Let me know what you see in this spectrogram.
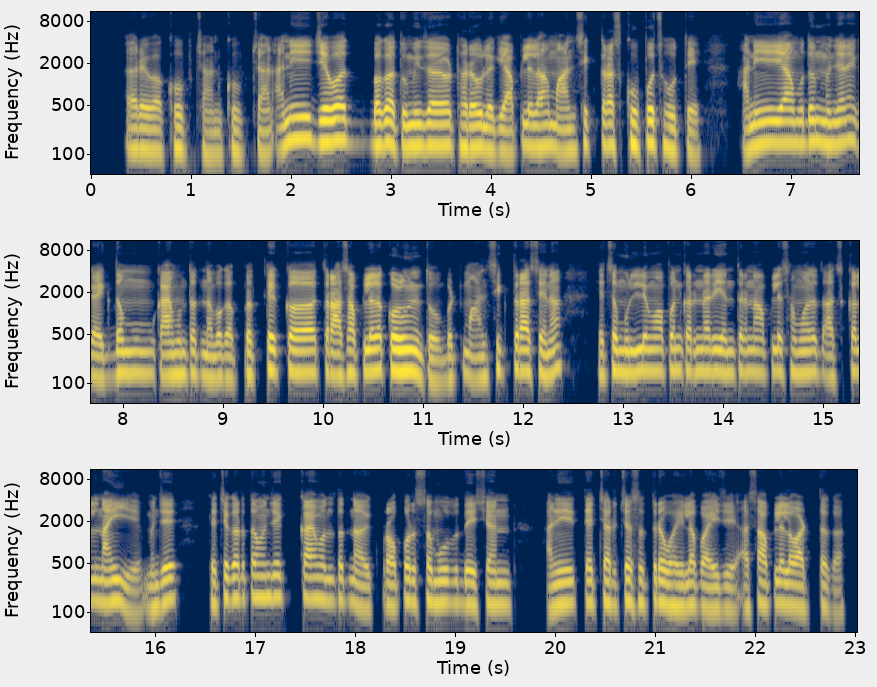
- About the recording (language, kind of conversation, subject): Marathi, podcast, प्रोफेशनल मदत मागण्याचा निर्णय तुम्ही कधी आणि कसा घेतला?
- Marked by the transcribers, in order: none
